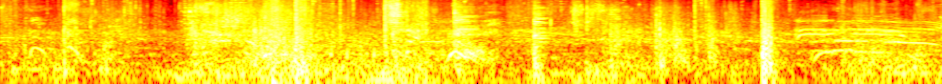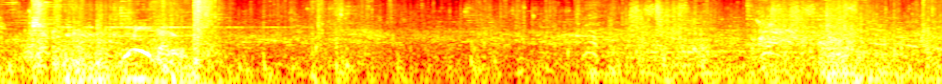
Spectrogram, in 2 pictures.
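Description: Warriors shout and grunt as they fight.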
